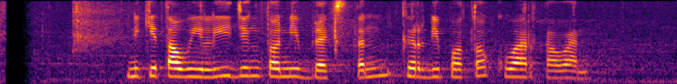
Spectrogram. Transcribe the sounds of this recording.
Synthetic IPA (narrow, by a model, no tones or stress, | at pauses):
nikit̪awilid͡ʒɨŋt̪ɔnibɾɛkst̪ənkɨrdipɔt̪ɔkuwart̪awan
